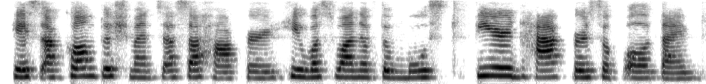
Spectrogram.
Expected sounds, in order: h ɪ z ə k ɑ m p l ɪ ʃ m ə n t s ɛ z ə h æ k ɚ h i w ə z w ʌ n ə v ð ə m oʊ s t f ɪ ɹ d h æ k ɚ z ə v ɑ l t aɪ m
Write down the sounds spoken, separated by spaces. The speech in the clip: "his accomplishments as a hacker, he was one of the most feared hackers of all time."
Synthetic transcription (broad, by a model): h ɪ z ə k ɑ m p l ɪ ʃ m ə n t s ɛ s ə h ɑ k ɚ h i w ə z w ʌ n ə v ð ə m oʊ s t f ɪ ɹ d h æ k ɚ s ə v ɑ l t aɪ m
